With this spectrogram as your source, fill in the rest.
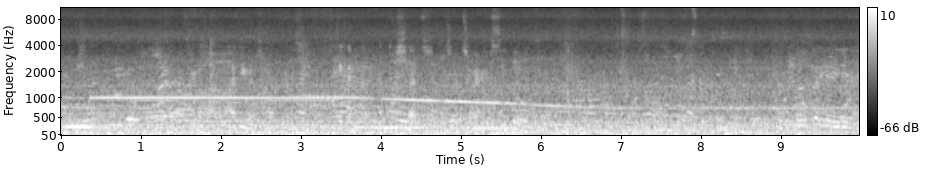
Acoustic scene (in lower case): subway train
